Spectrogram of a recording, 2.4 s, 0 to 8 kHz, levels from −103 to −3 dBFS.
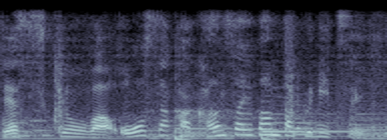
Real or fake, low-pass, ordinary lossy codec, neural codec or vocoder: fake; 7.2 kHz; none; autoencoder, 48 kHz, 128 numbers a frame, DAC-VAE, trained on Japanese speech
